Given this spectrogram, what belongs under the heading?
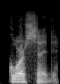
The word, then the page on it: Gorsedd: American English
